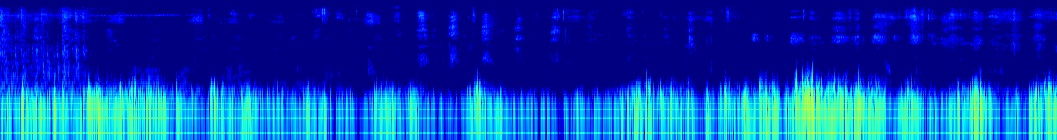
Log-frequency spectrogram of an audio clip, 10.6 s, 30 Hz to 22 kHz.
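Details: Pug puppies nine weeks old at play in Cheyenne, Wyoming, born 17 August 2019: dense low snorting grunts in irregular bursts roughly every half second, rising and falling in loudness, over scuffling noises.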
